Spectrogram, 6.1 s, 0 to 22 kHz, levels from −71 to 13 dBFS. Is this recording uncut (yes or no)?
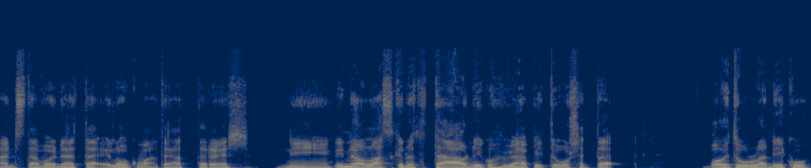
yes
